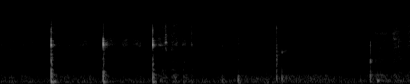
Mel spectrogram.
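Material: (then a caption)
Cardboard. A small, thin, flat grey cardboard sheet covered in chalk scribbles is held in the hand while its surface is scratched and rubbed. Three sharp, bright, dry scratches stand out early, followed by softer, scattered scrapes and faint rubbing. The sound is quiet, with almost no ring after each stroke.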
